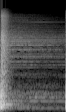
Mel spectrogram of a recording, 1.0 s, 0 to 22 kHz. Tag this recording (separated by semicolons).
Beyerdynamic-TG-D70; dataset; drums; drumset; sample; snare; snare-drum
